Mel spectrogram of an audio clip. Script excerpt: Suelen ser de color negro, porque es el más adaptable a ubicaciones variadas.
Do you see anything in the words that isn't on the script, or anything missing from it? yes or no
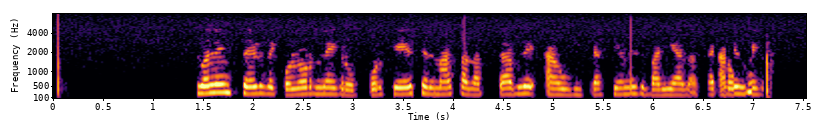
yes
